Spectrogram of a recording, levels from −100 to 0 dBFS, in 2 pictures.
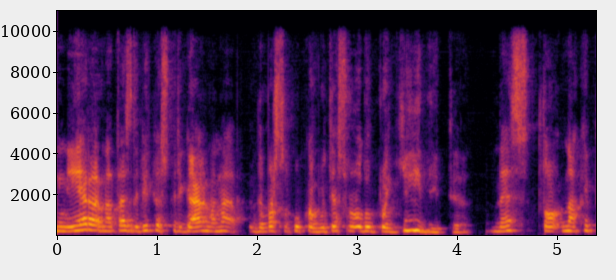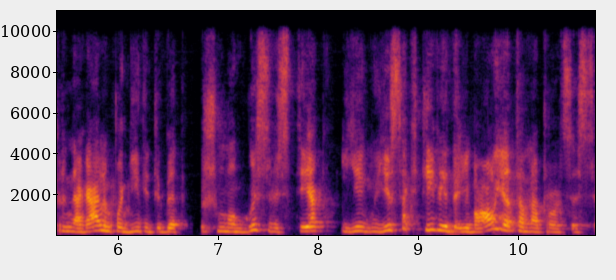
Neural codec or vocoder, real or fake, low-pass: codec, 24 kHz, 3 kbps, HILCodec; fake; 9.9 kHz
